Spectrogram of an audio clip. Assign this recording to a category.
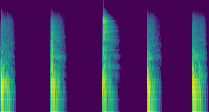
Sound effects > Human sounds and actions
